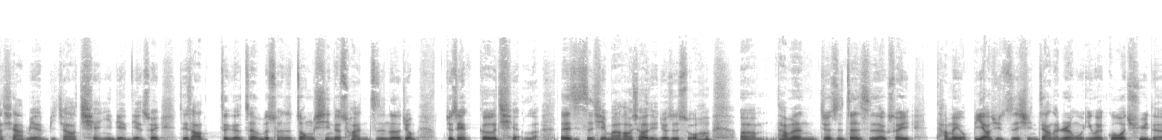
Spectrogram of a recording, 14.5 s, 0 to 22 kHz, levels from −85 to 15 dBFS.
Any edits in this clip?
no; 0 cuts

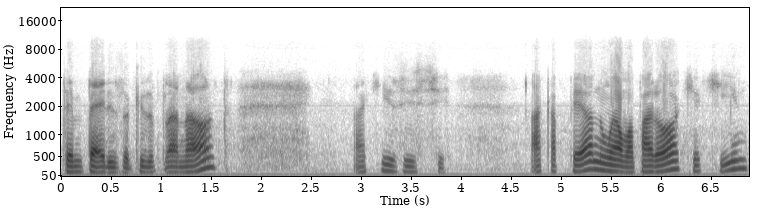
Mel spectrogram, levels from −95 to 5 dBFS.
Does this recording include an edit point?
yes; 1 cut; at 2.7 s

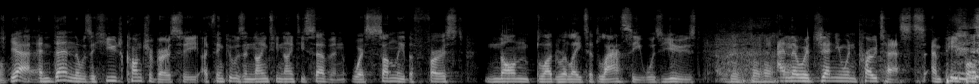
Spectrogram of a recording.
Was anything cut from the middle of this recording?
yes; 1 cut; at 7.2 s

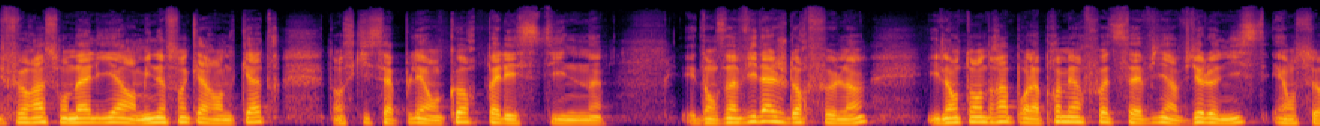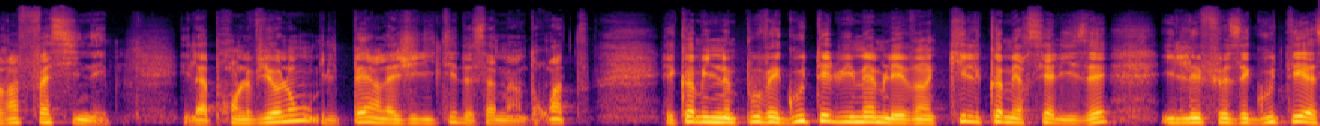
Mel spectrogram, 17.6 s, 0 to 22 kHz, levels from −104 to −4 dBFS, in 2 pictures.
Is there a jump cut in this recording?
yes; 2 cuts; at 10.9 s, 13.2 s

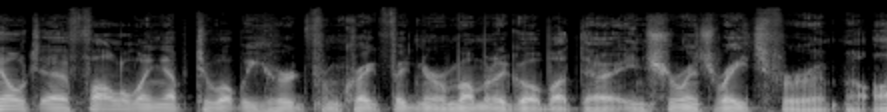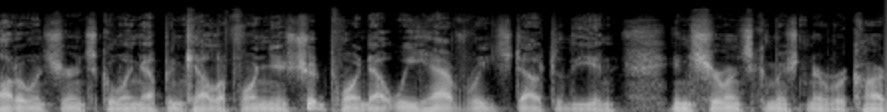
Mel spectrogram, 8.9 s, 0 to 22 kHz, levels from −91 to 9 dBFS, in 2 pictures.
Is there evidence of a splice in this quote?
no; 0 cuts

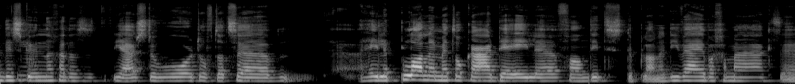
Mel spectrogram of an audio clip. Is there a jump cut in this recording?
yes; 1 cut; at 5.9 s

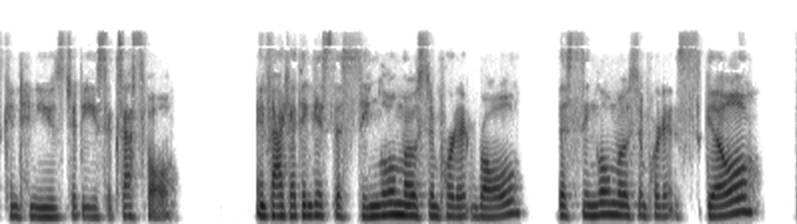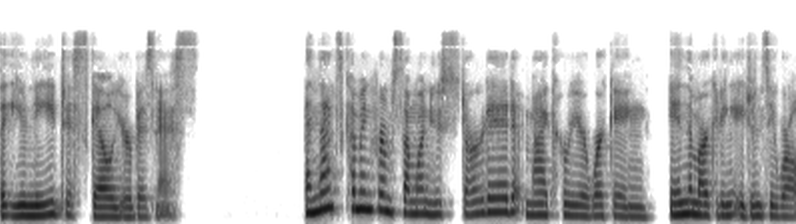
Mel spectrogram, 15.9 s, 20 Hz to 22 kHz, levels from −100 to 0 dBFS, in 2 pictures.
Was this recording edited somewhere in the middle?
no; 0 cuts

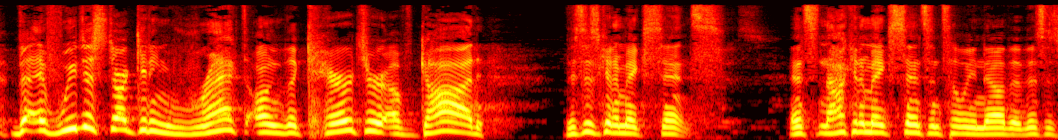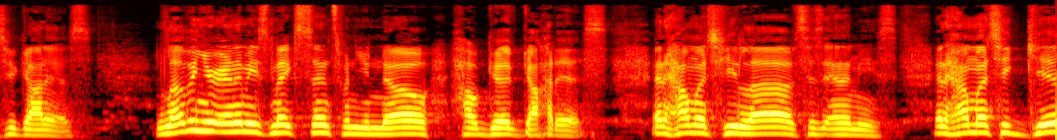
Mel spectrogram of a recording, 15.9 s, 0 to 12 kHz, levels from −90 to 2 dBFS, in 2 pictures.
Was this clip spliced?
no; 0 cuts

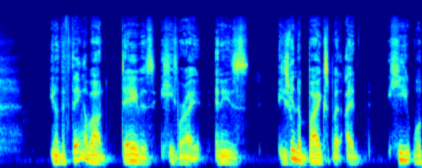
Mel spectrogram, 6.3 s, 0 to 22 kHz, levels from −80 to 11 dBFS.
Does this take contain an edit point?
yes; 2 cuts; at 2.6 s, 4.4 s

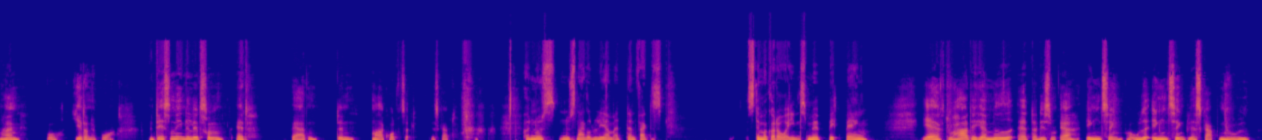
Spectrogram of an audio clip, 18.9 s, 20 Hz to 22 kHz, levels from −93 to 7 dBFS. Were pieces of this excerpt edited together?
yes; 2 cuts; at 2.1 s, 5.6 s

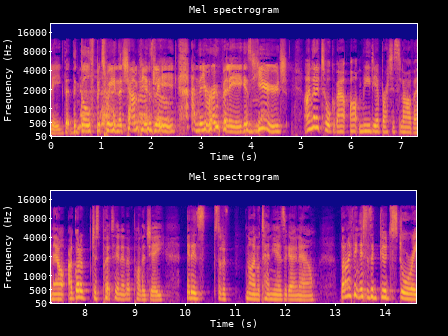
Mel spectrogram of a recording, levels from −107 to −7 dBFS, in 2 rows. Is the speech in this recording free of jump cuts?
yes; 0 cuts

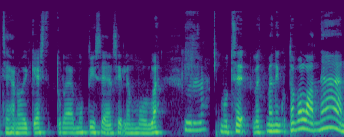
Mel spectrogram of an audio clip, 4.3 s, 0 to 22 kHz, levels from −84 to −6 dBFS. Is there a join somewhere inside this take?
yes; 1 cut; at 2.6 s

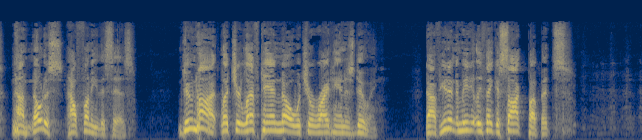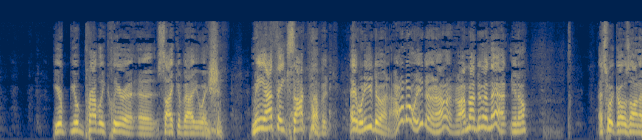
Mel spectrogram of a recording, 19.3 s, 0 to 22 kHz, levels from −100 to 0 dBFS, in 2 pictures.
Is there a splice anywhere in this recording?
no; 0 cuts

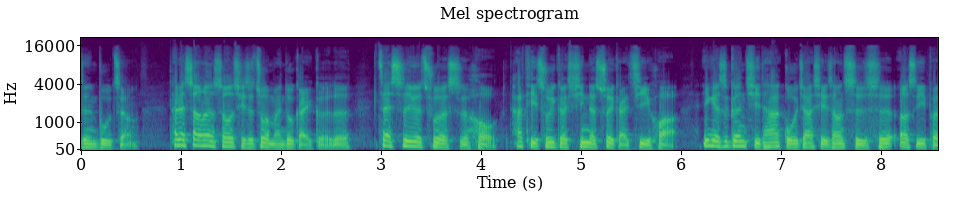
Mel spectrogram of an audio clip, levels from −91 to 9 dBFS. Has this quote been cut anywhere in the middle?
no; 0 cuts

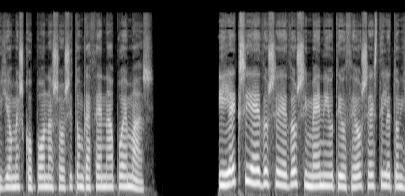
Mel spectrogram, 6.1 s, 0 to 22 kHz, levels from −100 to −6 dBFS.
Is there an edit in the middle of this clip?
no; 0 cuts

